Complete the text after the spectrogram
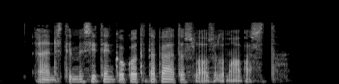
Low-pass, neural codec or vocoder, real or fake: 7.2 kHz; codec, 16 kHz, 16 kbps, FreqCodec, larger model; fake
